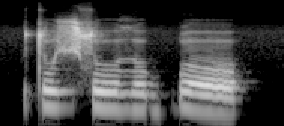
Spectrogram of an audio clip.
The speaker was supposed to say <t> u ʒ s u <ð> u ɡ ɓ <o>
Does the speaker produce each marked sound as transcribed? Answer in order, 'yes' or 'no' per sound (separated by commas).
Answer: yes, yes, yes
